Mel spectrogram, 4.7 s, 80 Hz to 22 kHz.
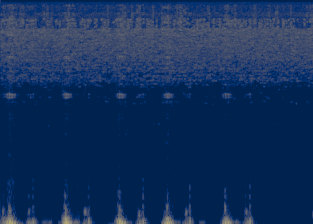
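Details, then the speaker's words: Loud, shortened, snapping first heart sound at the apex in a patient with mitral stenosis: regular heart sounds at about 71/min. "усиление и укорочение первого тона на верхушке прослушайте хлопающие 1 тонны верхушки у больного с митральным стенозом"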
